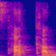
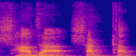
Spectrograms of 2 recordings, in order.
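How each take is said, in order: First: সাক্ষাৎ opening on dental "s"; wrong s sound. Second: সাজা, সাক্ষাৎ slowly, each opening on "sh"; sh sound. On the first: Teacher shows the forbidden form, সাক্ষাৎ with "s". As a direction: say সাক্ষাৎ as "sakkhat", no "sh". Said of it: "সাক্ষাৎ বলতে পারবে না". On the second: Teacher models spelling by ear, সাক্ষাৎ with initial "sh". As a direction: say "shaja, shakkhat". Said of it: "উচ্চারণ যদি স্বর মতো হয়". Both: Shown as a demonstration.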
